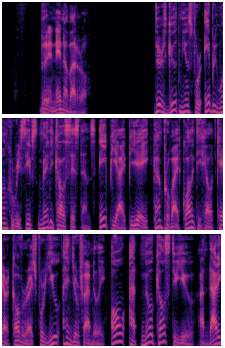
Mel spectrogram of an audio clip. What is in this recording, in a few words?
english spanish accent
